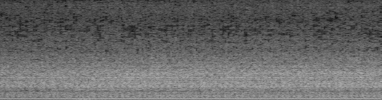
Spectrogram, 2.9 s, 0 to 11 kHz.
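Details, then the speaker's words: Nissan 100NX at idle after work to fix a misfire: steady even idle hum with no stumbles or dropped beats; misfire appears fixed. "sweet as a nut that has got no misfire oh my goodness"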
